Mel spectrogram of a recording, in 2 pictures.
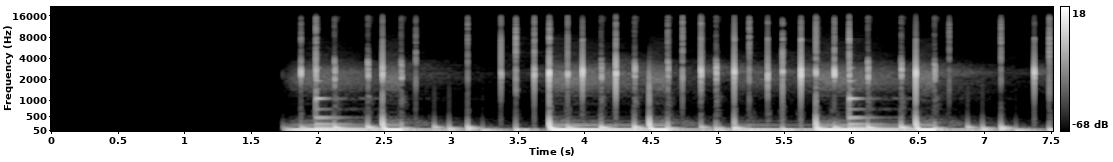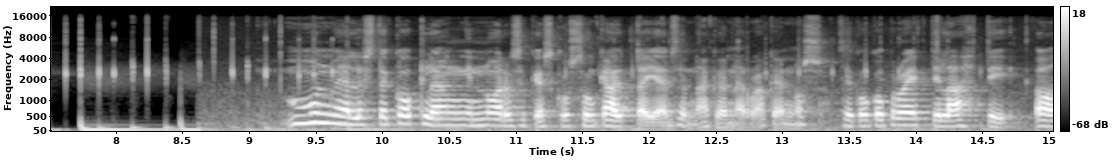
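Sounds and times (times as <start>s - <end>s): electronic music with drum machine: 1.8s - 10.2s
crisp clicking percussion: 1.8s - 10.7s, 11.4s - 15.0s
deep bass note: 3.8s - 8.7s.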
